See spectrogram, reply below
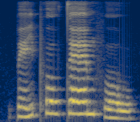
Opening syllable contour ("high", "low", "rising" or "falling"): rising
